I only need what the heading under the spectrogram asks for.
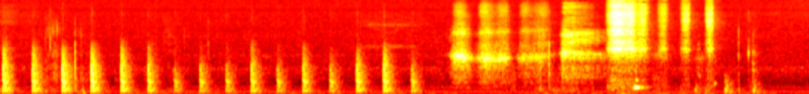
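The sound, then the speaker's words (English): A dog makes a rapid, even run of many dull knocking thumps, then the knocking gives way to breathy snorts and sniffing noises. “If you hear knocking, that's my dog.”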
